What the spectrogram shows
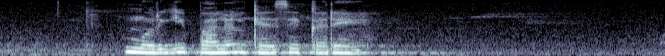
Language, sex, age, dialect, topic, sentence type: Magahi, female, 25-30, Southern, agriculture, question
